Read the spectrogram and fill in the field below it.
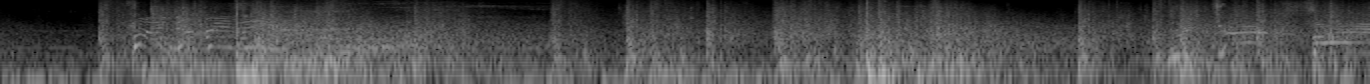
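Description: Bursts of gunfire from the Iron Harvest video game, with rapid volleys and heavy impacts nearly continuous and loud throughout, mixed with battle noise and shouted voices.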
